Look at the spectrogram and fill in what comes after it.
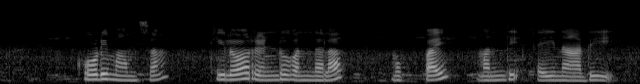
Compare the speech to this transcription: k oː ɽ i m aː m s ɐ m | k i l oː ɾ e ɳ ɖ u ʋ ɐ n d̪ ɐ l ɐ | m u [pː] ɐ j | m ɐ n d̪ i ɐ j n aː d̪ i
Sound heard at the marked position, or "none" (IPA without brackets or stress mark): pː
